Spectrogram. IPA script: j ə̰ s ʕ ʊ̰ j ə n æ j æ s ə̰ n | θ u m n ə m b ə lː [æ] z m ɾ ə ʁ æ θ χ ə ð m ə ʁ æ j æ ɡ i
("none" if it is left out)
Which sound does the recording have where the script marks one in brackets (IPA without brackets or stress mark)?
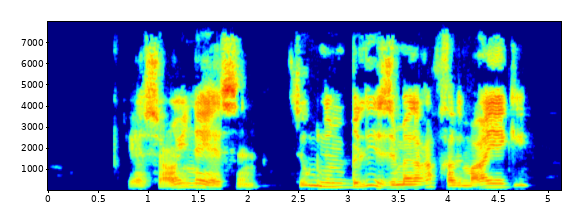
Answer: i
